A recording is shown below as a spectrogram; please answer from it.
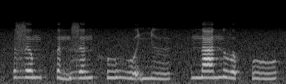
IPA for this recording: zə˧mt̪ʰə̰˧˨nzə˨˦n hu˨˦vṵ˧˨ə̯ɲɨ˧˩˨ | na˨˦nvə˨˩p̚ ʔu˧˩˨

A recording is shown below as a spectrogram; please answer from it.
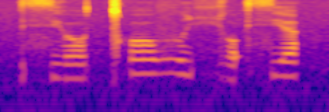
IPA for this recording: sʲɔǀʰɔ vɵçɔʔsʲa

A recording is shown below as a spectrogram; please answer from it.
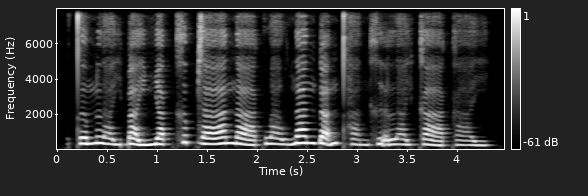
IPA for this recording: t̪ə˨˦m la̤˨˩jɓa˧˩j ɲa˨˩k̚xə˦˥p̚zaː˨˦ naː˧˩kwa̤˨˩wna˧n ɗa̰˧˥nt̪ʰa̤˨˩nxɨ̰˧˨ə̯ la̤˨˩jkaː˧˩ ka̤˨˩j

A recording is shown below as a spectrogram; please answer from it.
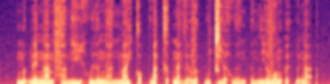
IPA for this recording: mə̰˧˨wmɛ˧ ŋa˧mfa̤˨˩mɣi˧ hwɨ˧ə̯ŋa̤˨˩n ma˧j kɔ˦˥p̚kwa˦˥t̚xə˦˥p̚na̰˧˨j lə̰ː˧˨və˦˥p̚ɓu˧ t͡ɕi˧ə̯hwə̤ː˨˩n ʔə̤˨˩m li˨˦ə̯vɔ˧ŋɓə˦˥t̚ ɓə̰ː˧˨ ŋa̰ː˧˨ʔ

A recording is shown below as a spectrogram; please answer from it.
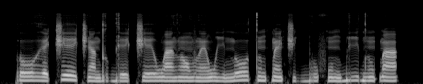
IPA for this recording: ɾoː˧ɣɛ˨ t͡ʃeː˦˨t͡ʃã˨ du˨ɡeː˨ t͡ʃeː˧ wã˧zɔ̃˧vɛ̃˨˦ wi˨ noː˦tũ˧k͡pɛ̃˧t͡ʃi˨ ɡ͡bu˦fũ˧ ɡ͡biː˦dũ˧ɓã˦

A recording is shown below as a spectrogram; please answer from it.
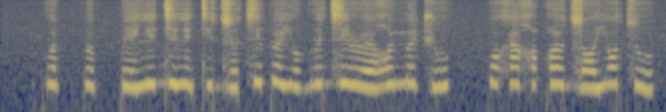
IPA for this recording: kʷapːɵ pːe lʲœdʲɵ lʲatʲud͡zɵ t͡sepœjʊ ɡʷed͡zeɹœ ʁʉmœt͡ʃu | pɔxaχʉqu d͡zɔ jɔt͡su

